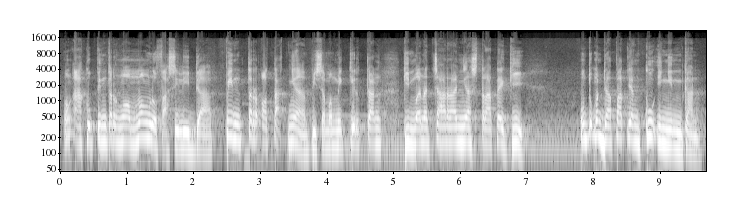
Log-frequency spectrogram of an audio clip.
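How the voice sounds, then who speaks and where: A pastor preaching a sermon with dramatic delivery, mixing in English phrases and dropping to soft pleading when he acts out quotes. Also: fairly high pitch, a little slow.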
